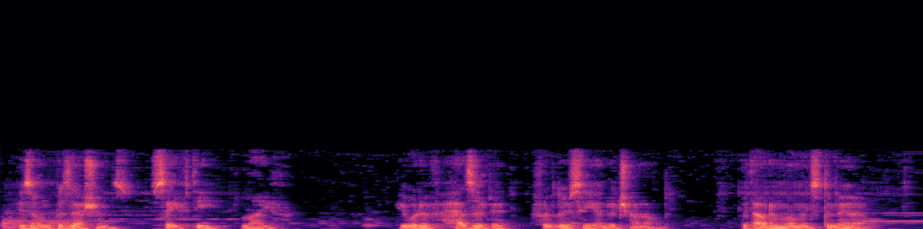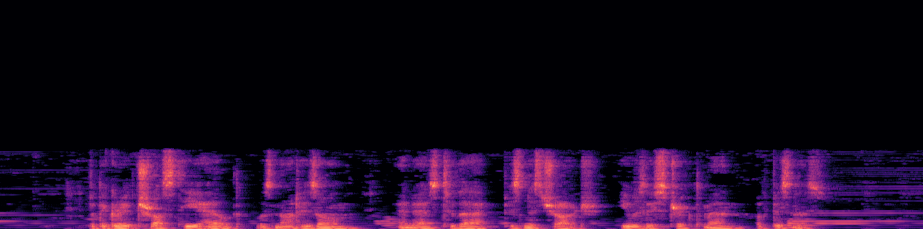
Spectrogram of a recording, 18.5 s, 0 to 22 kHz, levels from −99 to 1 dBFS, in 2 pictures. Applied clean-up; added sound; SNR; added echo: classical method WPE with log-MMSE.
